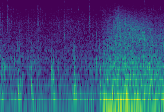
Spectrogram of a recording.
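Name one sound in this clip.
Rain patters steadily.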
